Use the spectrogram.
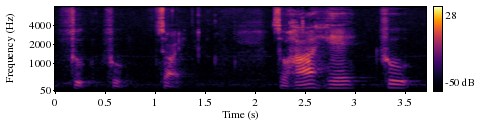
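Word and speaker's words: ふ: This particular character can be pronounced as hu or fu. Actually, mainly fu.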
